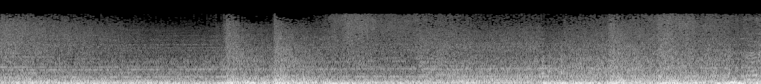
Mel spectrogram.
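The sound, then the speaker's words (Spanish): Large ocean waves surge toward a rescue boat at sea in a loud, continuous roar of rushing water and wind, with a couple of brief heavier crashes early on and no voices. “El encuadre se aleja del barco de rescate y muestra grandes olas que se le acercan.”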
